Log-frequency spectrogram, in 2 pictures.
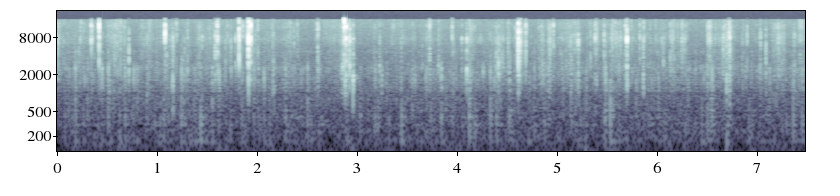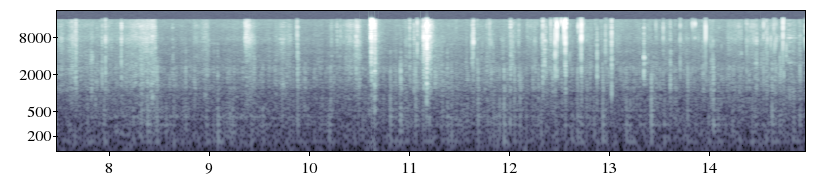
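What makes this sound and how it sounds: A dried white sage smudge stick, bound with string and held upright, is rubbed and crinkled along its length by fingertips. The dry leaves give a quiet, bright, continuous crackle. Sharp papery snaps stand out against a soft rustle, with almost no low end.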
